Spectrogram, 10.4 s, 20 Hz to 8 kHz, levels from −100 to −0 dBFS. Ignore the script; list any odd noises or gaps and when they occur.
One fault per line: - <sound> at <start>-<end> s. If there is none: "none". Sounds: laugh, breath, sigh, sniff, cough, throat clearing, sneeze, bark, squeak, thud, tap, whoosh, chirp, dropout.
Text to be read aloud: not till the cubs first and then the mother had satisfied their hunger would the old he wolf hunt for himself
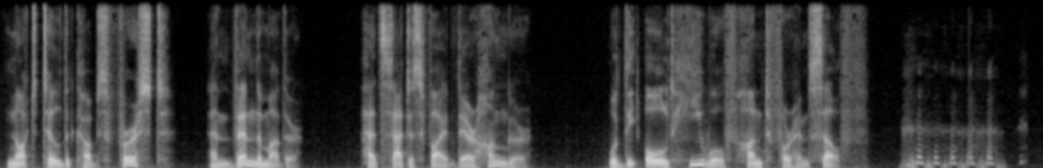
- laugh at 9.0-10.3 s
